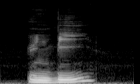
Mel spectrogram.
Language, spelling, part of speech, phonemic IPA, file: French, bille, noun / verb, /bij/, Fr-bille.ogg
- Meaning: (noun) 1. marble (spherical ball) 2. ball 3. ball bearing 4. dimwit 5. tree trunk (chopped down, ready for sawing) 6. railway sleeper 7. rolling pin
